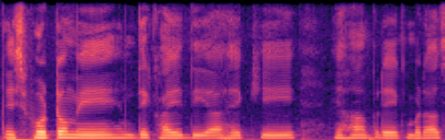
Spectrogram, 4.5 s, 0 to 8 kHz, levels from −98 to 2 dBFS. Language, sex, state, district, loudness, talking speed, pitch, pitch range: Hindi, male, Haryana, Charkhi Dadri, -19 LUFS, 160 wpm, 155 Hz, 155-160 Hz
